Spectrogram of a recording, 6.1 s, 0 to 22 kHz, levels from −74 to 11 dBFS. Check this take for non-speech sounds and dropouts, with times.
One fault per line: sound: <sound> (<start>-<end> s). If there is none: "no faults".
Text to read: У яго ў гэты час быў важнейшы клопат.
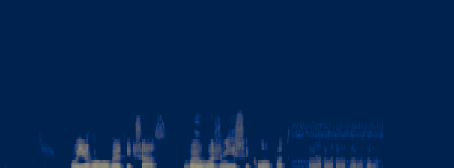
sound: laugh (4.1-5.0 s)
